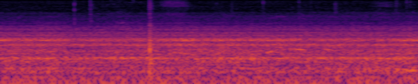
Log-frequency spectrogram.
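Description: Steady hum and low rumble of a passenger train standing still at a station, heard from inside the carriage, with one sharp click about two seconds in.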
